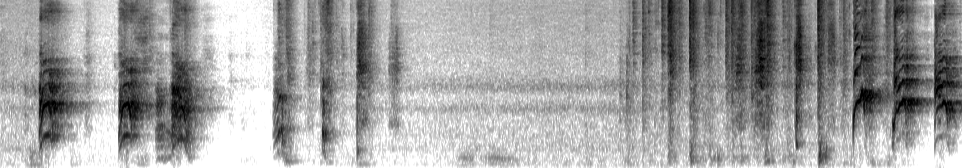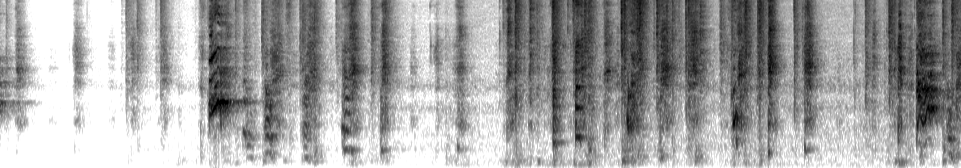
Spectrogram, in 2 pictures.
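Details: Rapid, frantic barking from a Pomeranian, dense bursts of high yaps with brief pauses, some rustling underneath, continuing almost without break.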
